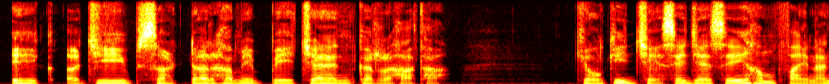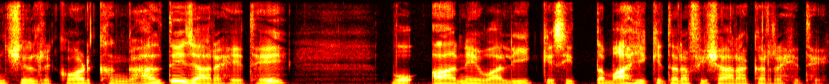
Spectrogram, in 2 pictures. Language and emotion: Hindi, fearful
